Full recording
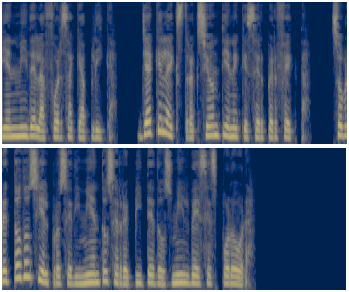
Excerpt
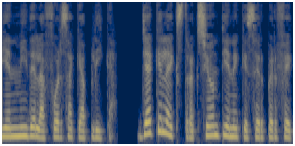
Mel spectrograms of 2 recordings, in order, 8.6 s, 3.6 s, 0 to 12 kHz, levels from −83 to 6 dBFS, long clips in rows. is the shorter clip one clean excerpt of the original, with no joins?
yes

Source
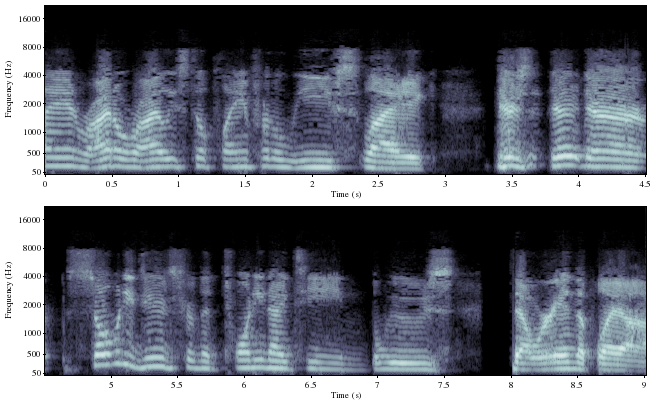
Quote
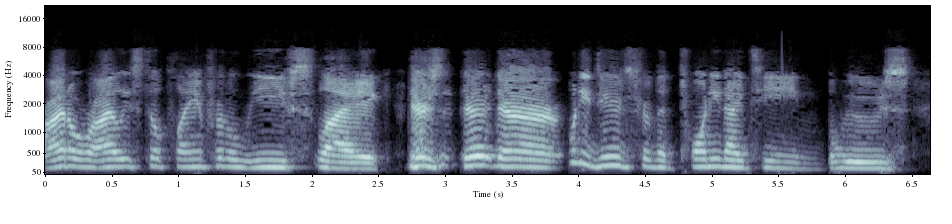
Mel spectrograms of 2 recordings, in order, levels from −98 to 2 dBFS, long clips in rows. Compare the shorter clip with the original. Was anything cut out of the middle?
yes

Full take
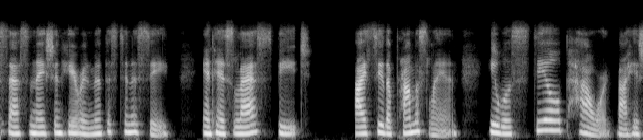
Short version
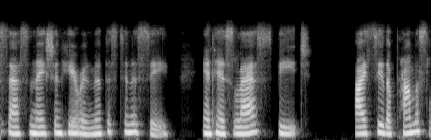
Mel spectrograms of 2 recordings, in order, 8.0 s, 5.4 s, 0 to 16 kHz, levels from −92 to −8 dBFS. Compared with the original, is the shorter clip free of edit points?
yes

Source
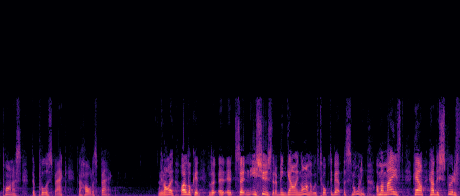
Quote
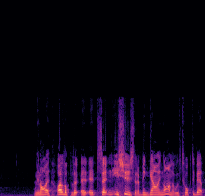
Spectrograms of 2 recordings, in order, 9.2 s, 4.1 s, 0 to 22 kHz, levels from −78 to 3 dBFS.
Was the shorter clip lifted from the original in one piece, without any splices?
no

